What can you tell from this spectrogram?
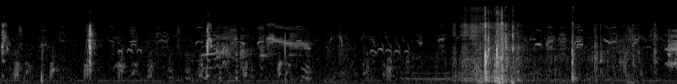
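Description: Farmyard fowl in a pen: soft clucking and faint chick peeps, with scattered small clicks and a short, louder scuffle about five seconds in.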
